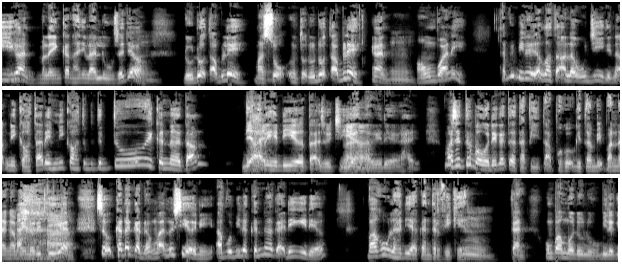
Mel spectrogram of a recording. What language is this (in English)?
Malay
